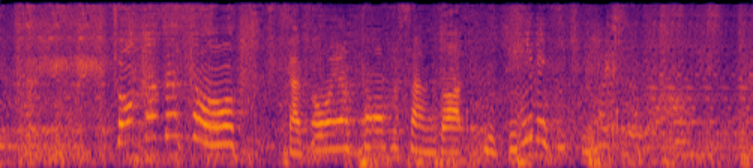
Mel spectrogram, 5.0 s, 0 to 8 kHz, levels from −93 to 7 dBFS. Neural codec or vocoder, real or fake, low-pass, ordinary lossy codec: codec, 16 kHz, 1.1 kbps, Voila-Tokenizer; fake; none; none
